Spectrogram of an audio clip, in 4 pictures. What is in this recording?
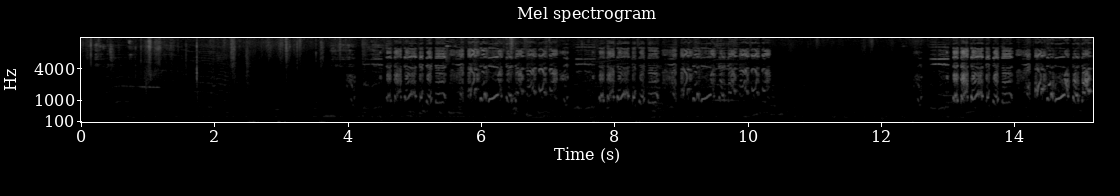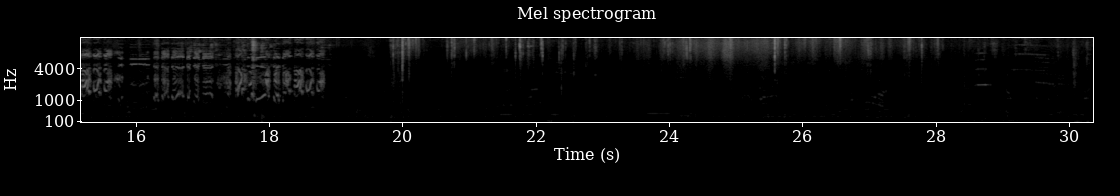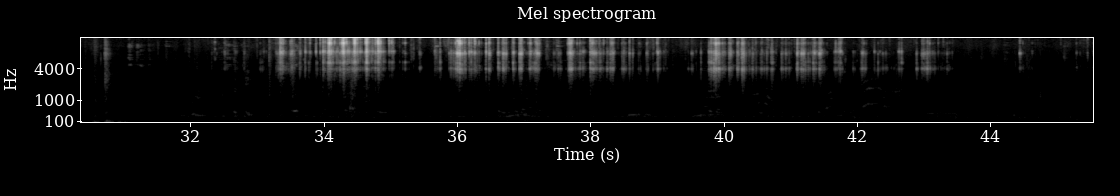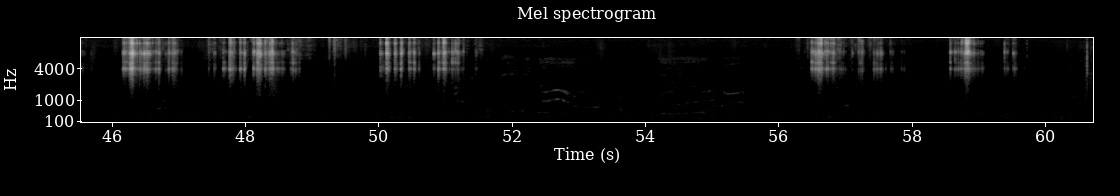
laughing sound toys panning around my recorder. then, a rattle.
one in a series of recordings taken at a toy store in palo alto.
analog-circuit, rattle, toy-store, toy, shaker, laughing, panning, baby, sound-toy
